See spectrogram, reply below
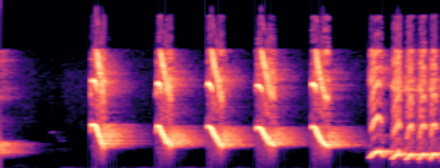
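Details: White-rumped shama master song for rousing other shamas: five loud downslurred whistled notes about half a second apart, then a rapid burst of short repeated notes.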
